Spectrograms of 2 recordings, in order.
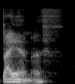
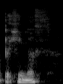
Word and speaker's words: behemoth: It's quiet if you're not releasing against a certain rockstar behemoth, or behemoth, depending how you like to pronounce that word, that has now been delayed into spring 2018, and that is Red Dead Redemption 2.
